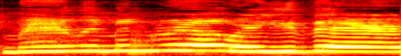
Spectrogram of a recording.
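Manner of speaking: high, mock-spooky call into the void; mom calling spirit. Mom calling out to Marilyn on the Ouija board, high and hammy. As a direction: summon the ghost like a séance host.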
